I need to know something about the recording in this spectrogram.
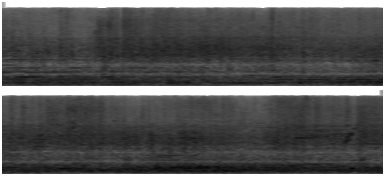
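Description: Snow and ice crash down in a deep, growing rumble.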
